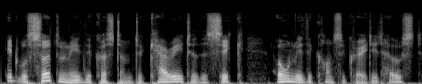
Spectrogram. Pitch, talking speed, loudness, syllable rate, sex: 100 Hz, 200 wpm, -19 LUFS, 5.8 syllables/s, male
